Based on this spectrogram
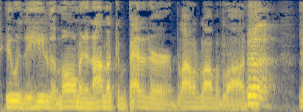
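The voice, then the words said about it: Imitates another person's voice. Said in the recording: “That was a good impression”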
